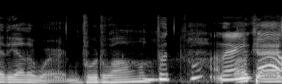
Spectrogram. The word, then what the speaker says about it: boudoir: Boudoir.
